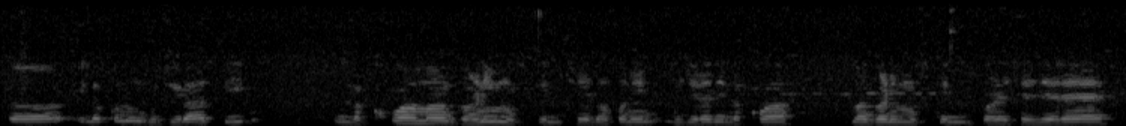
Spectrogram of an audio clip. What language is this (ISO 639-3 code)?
guj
